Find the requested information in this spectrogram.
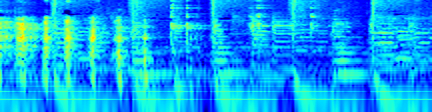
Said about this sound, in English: Ooh, oh, yeah. The glug, glug, glug. And the bubbles.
